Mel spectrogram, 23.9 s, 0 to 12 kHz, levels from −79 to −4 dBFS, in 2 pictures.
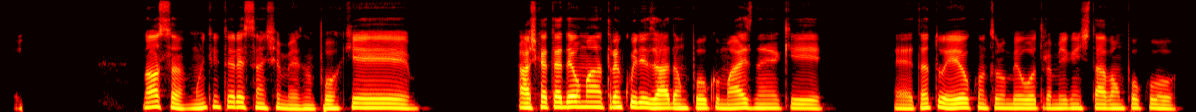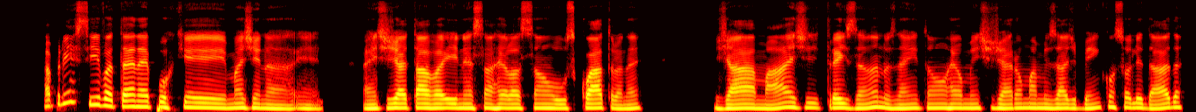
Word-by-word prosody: Sim. - - -20 1.2
Nossa, 150 -5 +1
muito 130 +7 -2
interessante, 150 -4 -1
mesmo. 110 -2 -1
Porque, 130 +2 +1 1.1
acho 140 -2 +4
que 155 - +3
até 155 +1 +4
deu 160 +1 +5
uma 160 0 +2
tranquilizada 150 -4 +2
um 130 0 +2
pouco 130 +1 -1
mais, 125 +2 +1
né, 130 0 -1
que, 125 -2 -2 0.7
eh, 115 -1 -3
tanto 140 +4 0
eu 135 +2 +4
quanto 135 -1 -4
o 130 - -1
meu 130 0 0
outro 125 0 -2
amigo, 125 0 -2
a - - 0
gente 125 - -2
estava 125 0 -1
um 125 0 -1
pouco 120 -3 -3 0.6
apreensivo 245 -2 -2
até, 180 -2 +2
né, 170 -1 +2
porque, 145 -2 0
imagina, 125 -4 0
eh, 115 -2 -4 0.4
a 120 - -2
gente 125 +2 0
já 135 0 +4
estava 135 0 +3
aí 135 0 +1
nessa 130 0 0
relação, 130 0 0
os 125 -1 -3
4, 135 -3 +1
né, 120 +3 -2 0.7
já 125 +2 +3
há - - +1
mais 125 +5 +1
de 145 -1 -4
3 135 -2 0
anos, 130 0 0
né, 125 +1 +1
então, 130 +1 -2
realmente, 130 0 -1
já 125 0 +1
era 125 +2 -1
uma 135 0 -1
amizade 130 -1 0
bem 125 +4 -2
consolidada. 140 -2 -1
130 Hz, 155 wpm, -23 LUFS, 125-140 Hz, 1.2 s, deu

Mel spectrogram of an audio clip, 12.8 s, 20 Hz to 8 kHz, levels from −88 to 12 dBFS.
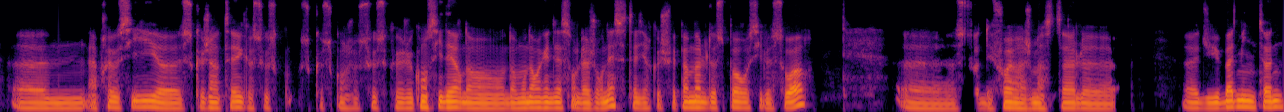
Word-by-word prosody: Hem, 95 -1 -1
après, 110 - -3
aussi, 115 +2 +1
heu, 95 -2 +2
ce 85 - -6
que 110 - -7
j'intègre, 100 0 0
ce - - -9
que - - -5 0.3
ce - - -15
que - - -12
ce - - -11
s - - -19
qu'on 95 -1 -7
ce - - -11
que 105 - -3
ce - - -9
que 100 - -4
je 95 0 0
considère 110 +1 +3
dans 95 -2 +1
dans 95 0 0
mon 100 +1 +3
organisation 100 -1 +2
de 95 - -1
la 95 - +2
journée, 100 +7 +2
c'est-à-dire 95 -7 -3
que - - -8
je - - -8
fais - - -7
pas 105 - +1
mal 105 -1 +4
de 100 - 0
sport, 105 +1 +1
aussi, 100 - -3
le 95 - -3
soir. 155 - +3 0.9
Heu, 85 -3 -4
soit 90 +2 -10
des 90 -2 -5
fois, 105 +4 +2
ben, 95 - +2
je 90 - -3
m'installe 95 +1 -1
heu 90 -2 -1 0.7
heu, 100 -2 0
du 95 +1 +1
badminton. 115 0 +4
95 Hz, 230 wpm, -22 LUFS, 95-105 Hz, 0.9 s, mal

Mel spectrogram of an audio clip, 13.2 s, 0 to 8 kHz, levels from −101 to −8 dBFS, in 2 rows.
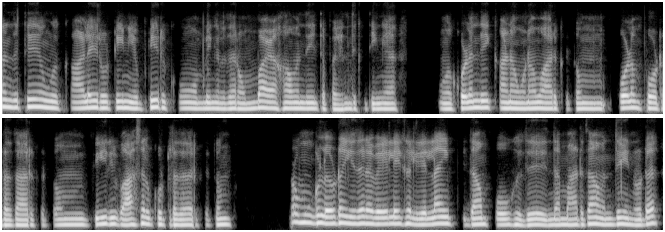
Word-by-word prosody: வந்துட்டு 190 0 +1
உங்க 175 -2 +2
காலை 165 +2 +1
ரொட்டீன் 165 +1 +1
எப்டி 150 +5 -1
இருக்கும் 160 -1 -4
அப்டிங்கிறத 155 0 0
ரொம்ப 155 +4 0
அழகா 160 -1 0
வந்து 155 0 +2
என்ட்ட 150 -1 -4
பகிர்ந்துகிட்டீங்க. 145 +1 -2 0.5
உங்க 145 -1 -1
குழந்தைக்கான 170 0 +2
உணவா 155 +1 +2
இருக்கட்டும், 150 0 -3 0.3
கோலம் 165 -1 +1
போடுறதா 145 -2 +1
இருக்கட்டும், 145 +1 -4 0.2
வீடு 165 +1 +2
வாசல் 150 +3 0
கூட்டுறதா 145 -2 0
இருக்கட்டும், 145 +2 -3 0.5
அப்புறம் 210 0 -2
உங்களோட 195 -1 +3
இதர 180 +1 +2
வேலைகள் 170 -1 +1
எல்லாம் 175 +3 +2
இப்டித்தான் 160 -1 -3
போகுது. 150 -1 +1
இந்த 145 +1 0
மாரிதான் 150 +3 0
வந்து 155 +2 0
என்னோட 145 +2 0
155 Hz, 155 wpm, -22 LUFS, 145-170 Hz, 0.5 s, உங்களோட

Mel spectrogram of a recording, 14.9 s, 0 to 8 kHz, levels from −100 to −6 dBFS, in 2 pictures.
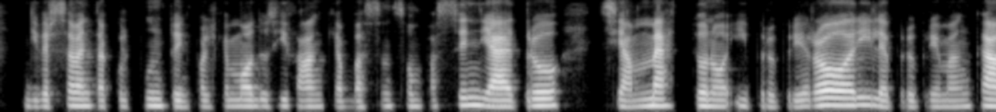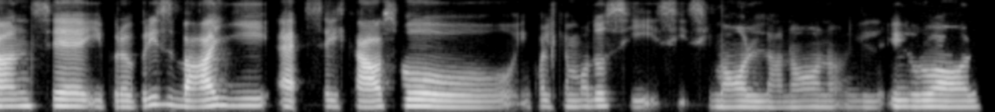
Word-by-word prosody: diversamente 170 +1 -1
a 165 - -6
quel 165 -1 -13
punto 180 -2 -4
in 160 - -2
qualche 165 0 -11
modo 170 0 -1
si 175 +1 -9
fa 165 -1 -6
anche 165 0 -3
abbastanza 170 +2 -10
un 165 - -8
passo 170 +3 -11
indietro, 180 -1 +4 0.3
si 175 - -7
ammettono 175 +1 +2
i 175 -2 -10
propri 160 0 -10
errori, 195 +3 +6
le 165 -3 -1
proprie 160 0 -10
mancanze, 175 +2 +3
i 170 -2 +2
propri 160 +6 -4
sbagli 185 0 +1
e 165 -1 0
se 170 - -15
è - - -6
il 160 - -13
caso 160 -2 +1
in - - -23
qualche 165 0 -13
modo 170 +2 -6
si 170 -2 -13
si 265 +2 -19
si 160 - -19
molla, 155 -1 -6
no 155 +2 -10
no, 155 0 -14
il 150 +1 -16
il 165 -1 -5
ruolo. 160 0 -1
170 Hz, 170 wpm, -23 LUFS, 160-175 Hz, 0.3 s, errori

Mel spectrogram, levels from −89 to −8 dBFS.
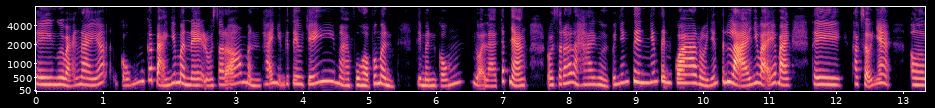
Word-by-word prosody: thì 255 -1 +2
người 250 0 +1
bạn 225 +2 0
này 240 -2 +1
á 310 +5 -2 0.2
cũng 280 +11 -5
kết 415 0 0
bạn 220 - +3
với 305 +5 -2
mình 300 -6 +2
nè, 225 -2 +2
rồi 215 +1 -3
sau 245 +2 -2
đó 295 +3 +1
mình 240 -11 -4
thấy 260 +2 -2
những 310 -5 -5
cái 275 - -10
tiêu 270 0 -2
chí 340 +9 0
mà 240 -6 -2
phù 240 - +2
hợp 210 -2 +1
với 285 - 0
mình 245 -9 +1 0.3
thì 240 - -4
mình 215 -1 -1
cũng, 225 +9 -4 0.2
gọi 275 - -2
là, 200 0 -4
chấp 370 - -5
nhận. 215 -6 +4 0.3
Rồi 240 - -2
sau 265 +2 -4
đó 290 +3 +1
là 320 - +1
hai 250 0 -3
người 240 -5 -2
cứ 250 - -2
nhắn 310 +6 -4
tin, 325 -4 +4
nhắn 340 +3 -3
tin 320 -1 0
qua 305 - +5
rồi 245 -7 -1
nhắn 250 +7 -4
tin 335 +1 -3
lại 255 -10 +7
như 310 +4 -1
vậy 250 -2 +3
á 310 - -1
bạn. 240 -5 +4 0.3
Thì 255 -2 +2 0.2
thật 270 - -2
sự 270 - +3
nha, 275 +4 +1 0.3
ờ, 240 -2 0
255 Hz, 255 wpm, -24 LUFS, 230-305 Hz, 0.3 s, lại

